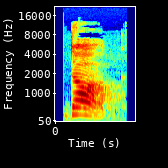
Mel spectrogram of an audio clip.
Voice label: "dog", English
